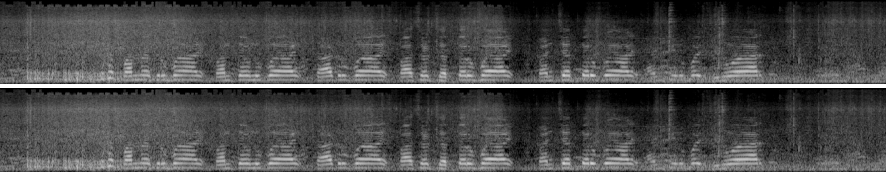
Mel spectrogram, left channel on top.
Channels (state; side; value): identical; both; correlation 1.00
